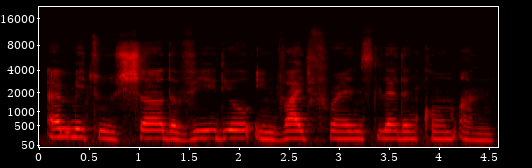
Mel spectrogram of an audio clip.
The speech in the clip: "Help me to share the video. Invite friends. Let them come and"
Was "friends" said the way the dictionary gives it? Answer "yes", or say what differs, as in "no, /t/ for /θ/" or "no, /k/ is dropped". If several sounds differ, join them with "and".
no, /s/ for /z/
